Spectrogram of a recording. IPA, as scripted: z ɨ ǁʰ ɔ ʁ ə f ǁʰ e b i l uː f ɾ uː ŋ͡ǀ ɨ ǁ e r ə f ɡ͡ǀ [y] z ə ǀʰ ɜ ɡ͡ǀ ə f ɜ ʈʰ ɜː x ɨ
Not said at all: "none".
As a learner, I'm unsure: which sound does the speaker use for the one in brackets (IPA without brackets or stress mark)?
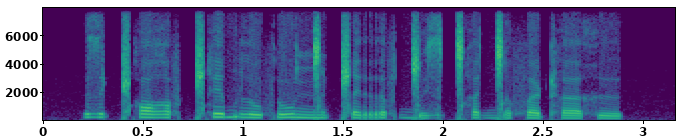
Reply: y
